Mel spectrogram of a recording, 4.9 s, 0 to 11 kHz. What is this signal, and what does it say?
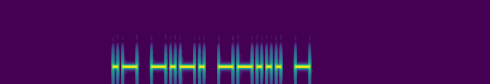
Morse code, heard as a keyed tone, about 25 wpm, 700 Hz. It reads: AC7T
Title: Call Signs Repeated 2x - 25wpm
